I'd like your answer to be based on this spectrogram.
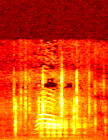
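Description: Faint sheep bleating at a farm, a few short wavering calls near the middle of a quiet stretch with low background noise and no talk.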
